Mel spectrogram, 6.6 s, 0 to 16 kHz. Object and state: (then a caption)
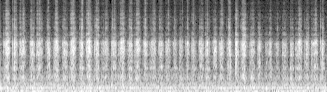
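Scratch-art card being scratched. A wooden stylus rapidly scratches and rubs the coating off a thin, solid black-coated scratch-art card resting on a wooden table. Quick, fairly uneven rasping strokes of about three per second carry a bright scratchy band centered near 2 kHz over a steady low hum.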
